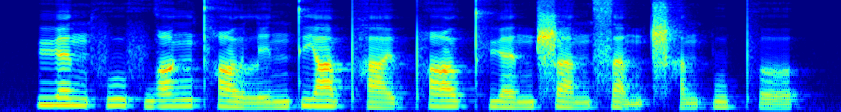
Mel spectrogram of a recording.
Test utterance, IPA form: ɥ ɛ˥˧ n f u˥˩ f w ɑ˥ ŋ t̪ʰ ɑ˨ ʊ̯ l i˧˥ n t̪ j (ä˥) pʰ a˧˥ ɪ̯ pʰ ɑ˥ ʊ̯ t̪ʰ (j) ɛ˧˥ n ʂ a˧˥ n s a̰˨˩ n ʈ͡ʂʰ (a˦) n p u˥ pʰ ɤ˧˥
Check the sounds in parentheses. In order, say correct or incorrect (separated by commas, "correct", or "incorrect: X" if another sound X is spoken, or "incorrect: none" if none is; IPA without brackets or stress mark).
correct, incorrect: ɥ, correct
